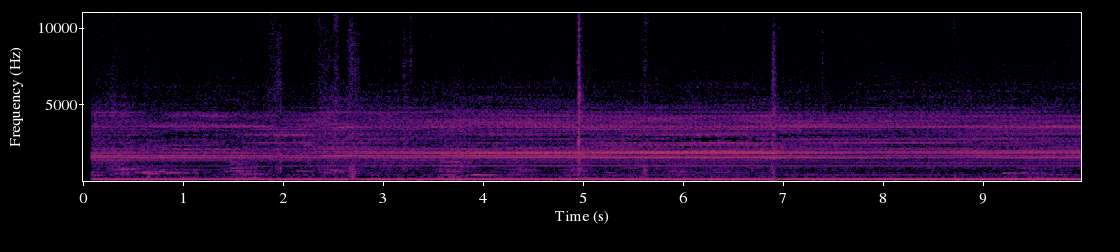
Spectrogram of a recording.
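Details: MacBook Pro makes a steady, loud low buzz with thin high whining tones while not doing anything processor-intensive; fan speed and temperature being monitored with smcFanControl; cause unknown.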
